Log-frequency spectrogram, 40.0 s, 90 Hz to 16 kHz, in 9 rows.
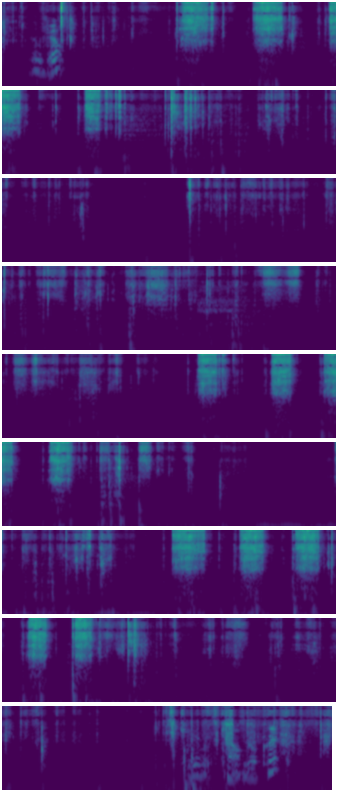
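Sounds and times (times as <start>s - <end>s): tape runner scratchy zip: 2.3s - 4.8s
paper handling: 11.4s - 19.9s.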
